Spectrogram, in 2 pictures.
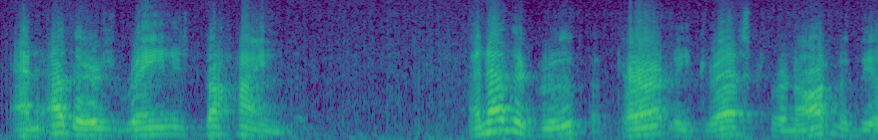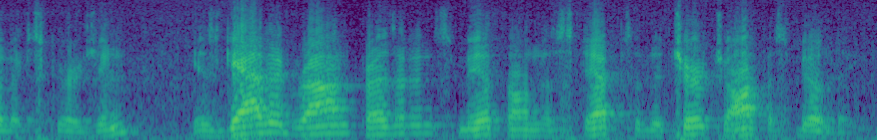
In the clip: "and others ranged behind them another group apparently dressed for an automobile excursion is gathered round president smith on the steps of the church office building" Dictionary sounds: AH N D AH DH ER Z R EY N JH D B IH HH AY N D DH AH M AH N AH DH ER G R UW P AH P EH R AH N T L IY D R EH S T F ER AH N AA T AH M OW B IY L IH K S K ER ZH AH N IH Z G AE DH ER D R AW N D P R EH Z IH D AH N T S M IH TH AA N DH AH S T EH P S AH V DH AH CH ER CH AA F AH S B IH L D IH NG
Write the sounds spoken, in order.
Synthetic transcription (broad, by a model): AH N AH DH ER Z R EY N JH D B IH HH AY N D DH AH M AH N AH DH ER G R UW P AH P EH R AH N T L IY D R EH S T F ER AH N AA T AH M OW B IY L IH K S K ER ZH AH N IH Z G AE DH ER D R AW N P R EH Z IH D AH N T S M IH TH N DH AH S T EH P S AH V DH AH CH ER CH AA F AH S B IH L D IH NG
